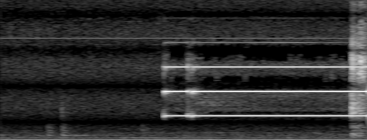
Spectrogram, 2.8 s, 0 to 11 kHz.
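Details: ProFX8 v2 mixer, intermittent microphone socket: meter on the middle pin gives a clean, steady continuity beep without dropouts while the connector is moved; that pin's contact is good.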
